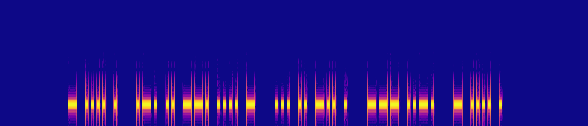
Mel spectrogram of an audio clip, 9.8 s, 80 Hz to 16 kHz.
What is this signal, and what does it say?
Morse code, heard as a keyed tone, about 25 wpm, 700 Hz. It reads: THE RIGHT SIDE OF THE
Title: Sets of 5 Words Encore 25wpm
